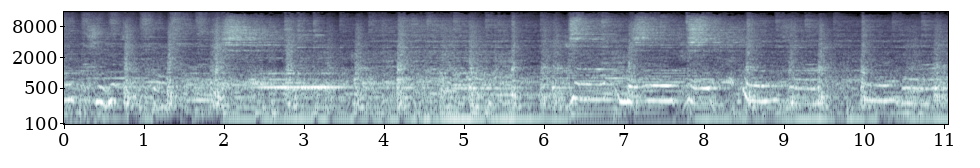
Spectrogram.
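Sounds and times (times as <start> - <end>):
rock band playing live: 0.0 - 11.0
drum kit hits: 1.9 - 6.2.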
